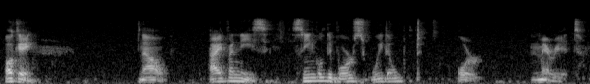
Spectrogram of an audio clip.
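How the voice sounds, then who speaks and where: Slow, patient male English teacher. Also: mid-range voice, very animated, slight background noise. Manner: patient, encouraging, reads answers aloud. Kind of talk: online class instruction.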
